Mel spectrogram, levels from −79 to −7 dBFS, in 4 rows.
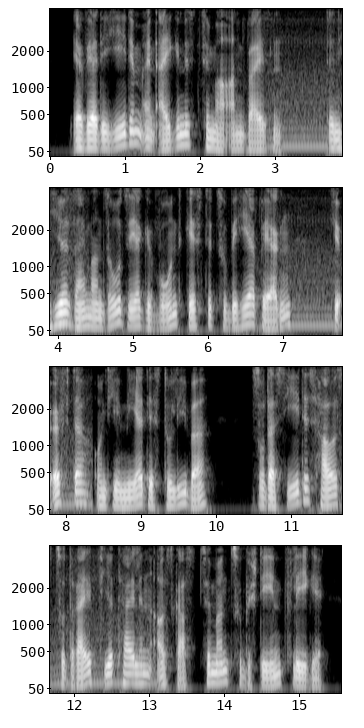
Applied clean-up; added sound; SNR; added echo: none; Engine starting; 19 dB; none.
